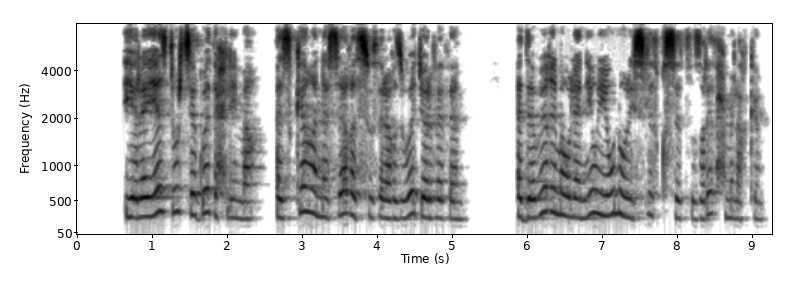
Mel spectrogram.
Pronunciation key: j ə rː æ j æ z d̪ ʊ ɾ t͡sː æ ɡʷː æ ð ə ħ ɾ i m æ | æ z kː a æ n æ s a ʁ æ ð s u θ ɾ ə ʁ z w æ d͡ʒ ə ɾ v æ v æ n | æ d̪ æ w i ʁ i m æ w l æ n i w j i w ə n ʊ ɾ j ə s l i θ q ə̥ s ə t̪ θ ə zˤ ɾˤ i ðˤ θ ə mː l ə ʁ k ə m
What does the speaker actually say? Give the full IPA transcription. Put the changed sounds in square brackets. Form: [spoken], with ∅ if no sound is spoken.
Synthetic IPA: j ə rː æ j æ z d̪ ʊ ɾ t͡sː æ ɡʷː æ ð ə ħ [l] i m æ | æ z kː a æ n æ s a ʁ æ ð s u θ ɾ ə ʁ z w æ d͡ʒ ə ɾ v æ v æ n | æ d̪ æ w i ʁ i m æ w l æ n i w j i w ə n ʊ ɾ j ə s l i θ q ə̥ s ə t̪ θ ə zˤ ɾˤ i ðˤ [ħ] ə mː l ə ʁ k ə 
